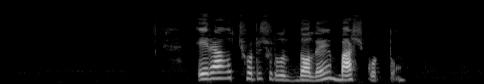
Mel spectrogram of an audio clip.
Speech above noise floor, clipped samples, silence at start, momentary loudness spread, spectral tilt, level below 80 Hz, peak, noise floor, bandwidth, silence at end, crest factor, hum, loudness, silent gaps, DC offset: 47 dB; under 0.1%; 2 s; 18 LU; -4.5 dB/octave; -84 dBFS; -4 dBFS; -70 dBFS; 11.5 kHz; 0.8 s; 24 dB; none; -23 LUFS; none; under 0.1%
